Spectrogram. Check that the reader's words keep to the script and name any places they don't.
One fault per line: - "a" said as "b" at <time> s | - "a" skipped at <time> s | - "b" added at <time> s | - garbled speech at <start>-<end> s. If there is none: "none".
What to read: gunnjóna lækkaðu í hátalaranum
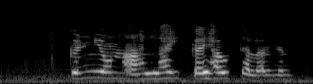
none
